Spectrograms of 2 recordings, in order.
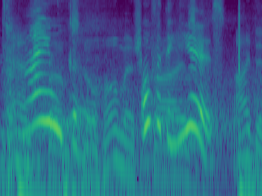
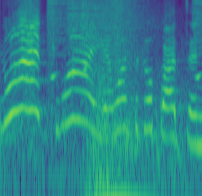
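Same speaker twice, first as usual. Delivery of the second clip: indignant whine; 5 semitones higher, 5 dB louder than usual. Retold or imitated. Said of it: "I'm like".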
